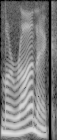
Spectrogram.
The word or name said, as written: moronic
